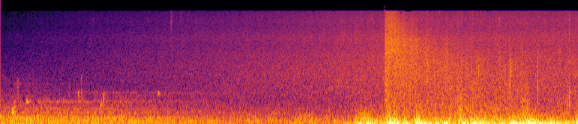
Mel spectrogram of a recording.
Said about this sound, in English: The rain is coming.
